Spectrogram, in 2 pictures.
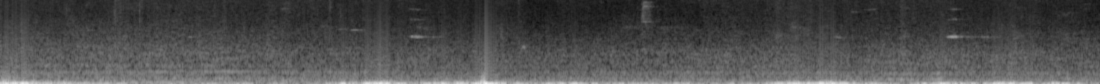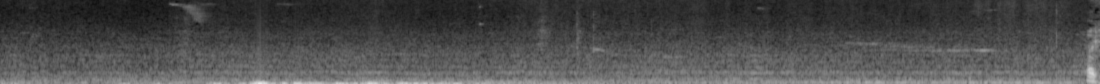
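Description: Honeybees humming around a hive entrance as oxalic acid vapour seeps out, with low rumbles of wind on the microphone every few seconds.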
